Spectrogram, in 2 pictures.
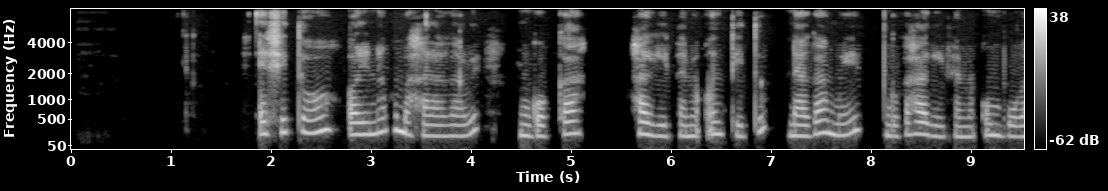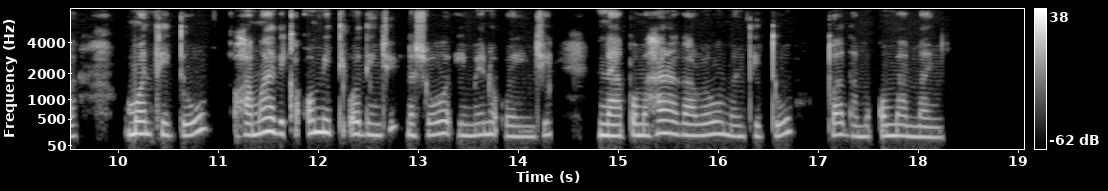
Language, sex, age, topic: Oshiwambo, female, 18-24, agriculture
